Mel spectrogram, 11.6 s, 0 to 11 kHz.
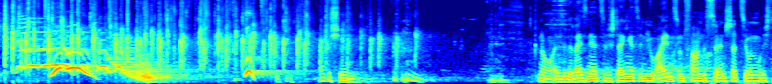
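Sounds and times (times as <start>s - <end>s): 
crowd applauding: 0.0s - 6.5s
whoops and cheers from several voices: 0.1s - 2.6s, 3.5s - 4.2s
speech: 4.8s - 6.4s, 8.1s - 11.5s.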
